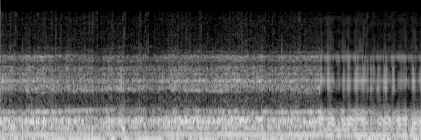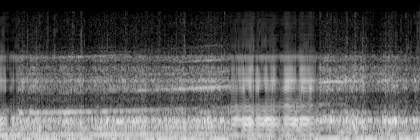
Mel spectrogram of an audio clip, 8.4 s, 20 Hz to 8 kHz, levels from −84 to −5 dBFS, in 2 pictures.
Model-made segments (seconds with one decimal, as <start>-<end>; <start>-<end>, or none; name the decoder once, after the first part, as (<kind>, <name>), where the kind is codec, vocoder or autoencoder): 3.2-4.4 (vocoder, BigVGAN v2); 6.5-7.4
